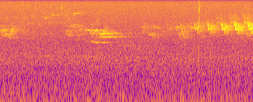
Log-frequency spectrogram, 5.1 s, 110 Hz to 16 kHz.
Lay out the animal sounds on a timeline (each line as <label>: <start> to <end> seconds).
Red-eyed Vireo (Vireo olivaceus): 0.0 to 3.8 seconds
Blackburnian Warbler (Setophaga fusca): 0.4 to 1.9 seconds
Wood Thrush (Hylocichla mustelina): 1.4 to 2.6 seconds
Ovenbird (Seiurus aurocapilla): 3.4 to 5.1 seconds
